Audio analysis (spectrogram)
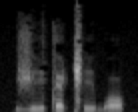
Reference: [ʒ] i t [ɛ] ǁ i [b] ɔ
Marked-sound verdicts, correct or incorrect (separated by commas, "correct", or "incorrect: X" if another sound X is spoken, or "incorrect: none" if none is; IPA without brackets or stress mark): correct, correct, correct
